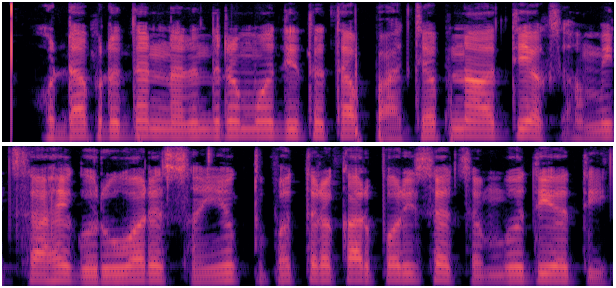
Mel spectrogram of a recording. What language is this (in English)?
Gujarati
